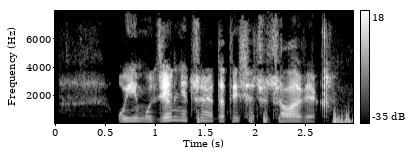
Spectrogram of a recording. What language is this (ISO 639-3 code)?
bel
